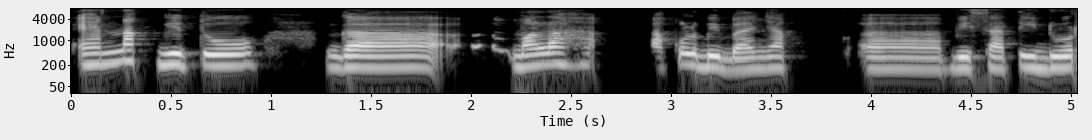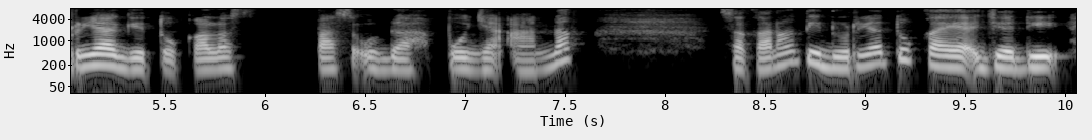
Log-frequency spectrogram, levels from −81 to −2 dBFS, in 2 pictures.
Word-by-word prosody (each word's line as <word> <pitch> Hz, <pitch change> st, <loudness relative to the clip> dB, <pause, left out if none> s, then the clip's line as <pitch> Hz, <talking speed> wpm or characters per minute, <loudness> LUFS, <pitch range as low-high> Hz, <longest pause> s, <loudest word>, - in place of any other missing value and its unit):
enak 235 Hz, +6 st, +3 dB
gitu, 205 Hz, 0 st, +4 dB, 0.3 s
enggak 180 Hz, 0 st, +5 dB
e 355 Hz, -1 st, -12 dB
malah 215 Hz, +2 st, +2 dB, 0.2 s
aku 210 Hz, +5 st, +1 dB
lebih 180 Hz, -4 st, +3 dB
banyak, 165 Hz, +2 st, 0 dB, 0.3 s
eee, 165 Hz, -1 st, -1 dB
bisa 170 Hz, 0 st, +1 dB
tidurnya 180 Hz, +2 st, +3 dB
gitu. 155 Hz, -1 st, -6 dB
Kalau 155 Hz, +3 st, -3 dB
se 170 Hz, -, -25 dB, 0.2 s
pas 160 Hz, 0 st, -5 dB
udah 155 Hz, -2 st, -7 dB
punya 155 Hz, -1 st, -5 dB
anak, 155 Hz, -, -6 dB, 0.8 s
sekarang 240 Hz, -, -5 dB
tidurnya 195 Hz, -2 st, -2 dB
itu 295 Hz, -, -4 dB
kayak 190 Hz, -9 st, +1 dB
jadi, 175 Hz, 0 st, +2 dB
180 Hz, 135 wpm, -22 LUFS, 165-210 Hz, 0.8 s, enggak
